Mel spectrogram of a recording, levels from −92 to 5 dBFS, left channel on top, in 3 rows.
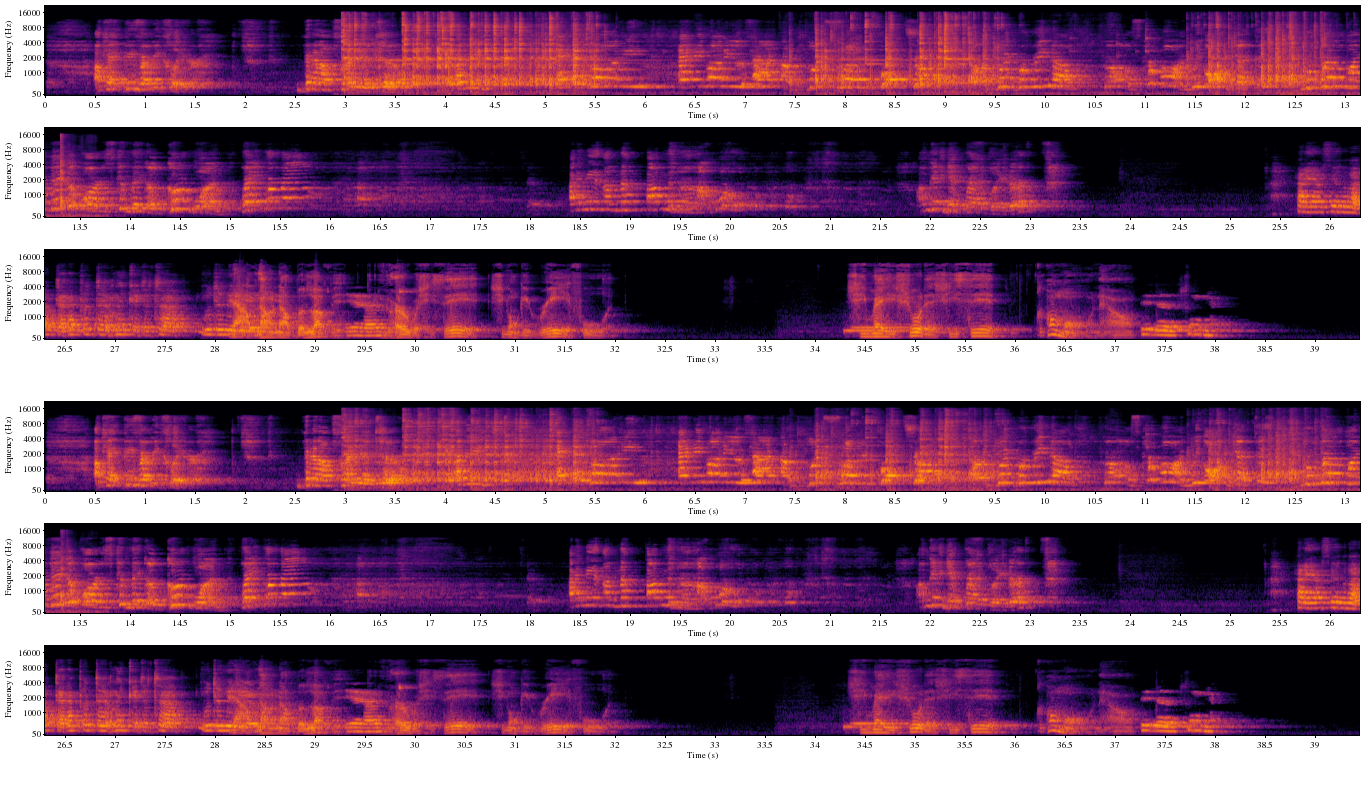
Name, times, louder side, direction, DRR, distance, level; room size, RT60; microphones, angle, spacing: voice 1, 0.0-1.7 2.0-2.1 2.5-17.1 18.0-18.1 18.4-20.6 20.9-21.0 21.9-23.3 25.4-28.5 34.3-34.8, right 2 dB, 65° right, 1.6 m, -24 dB
sound 1, 3.0-5.7 6.8-6.9 7.4-9.6 10.5-10.7 11.0-11.1 11.4-13.4, left 3 dB, 55° left, 1.1 m, -24 dB
voice 2, 28.1-29.3 29.6-32.0 34.3-35.8 36.2-37.2, left 3 dB, 35° left, 0.4 m, -25 dB
voice 3, 29.3-29.7 37.3-38.0, right 1 dB, 25° right, 0.6 m, -23 dB
12.0 x 4.8 x 2.6 m
head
